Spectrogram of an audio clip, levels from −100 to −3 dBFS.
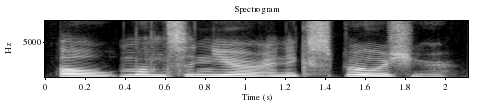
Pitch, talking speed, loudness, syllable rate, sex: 215 Hz, 115 wpm, -15 LUFS, 4.8 syllables/s, female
